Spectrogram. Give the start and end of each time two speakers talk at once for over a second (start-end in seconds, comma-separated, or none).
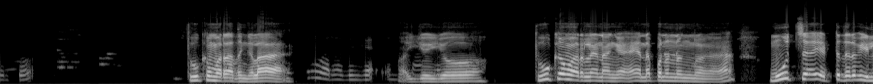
none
